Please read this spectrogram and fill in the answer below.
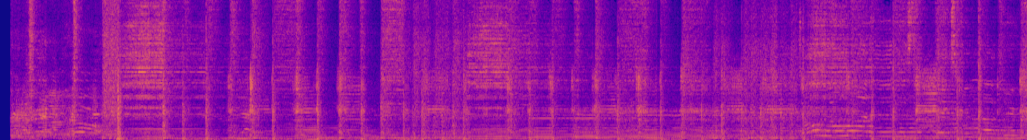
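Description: Live pop-rock band playing an upbeat song on drum kit, bass, guitars and keyboards. The drums lead with steady hits, the hardest about a second in.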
